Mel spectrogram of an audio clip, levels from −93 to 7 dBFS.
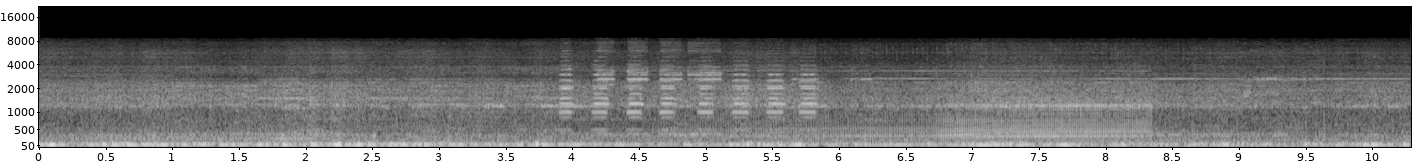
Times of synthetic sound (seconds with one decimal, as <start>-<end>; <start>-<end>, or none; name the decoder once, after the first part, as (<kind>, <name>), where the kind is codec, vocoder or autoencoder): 1.0-3.9 (codec, SNAC); 9.0-9.6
